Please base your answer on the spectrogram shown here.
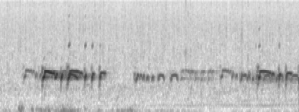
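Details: Zebra dove song used to stimulate pet doves: a quick stuttering trill of soft coos, then a longer, steadier rolling purr of evenly spaced notes.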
